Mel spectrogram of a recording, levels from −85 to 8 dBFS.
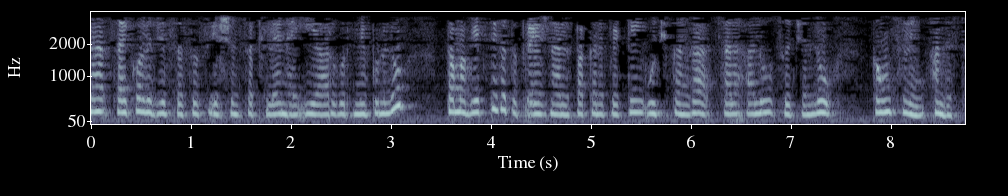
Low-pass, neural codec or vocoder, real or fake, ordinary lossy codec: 3.6 kHz; vocoder, 44.1 kHz, 80 mel bands, Vocos; fake; MP3, 16 kbps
